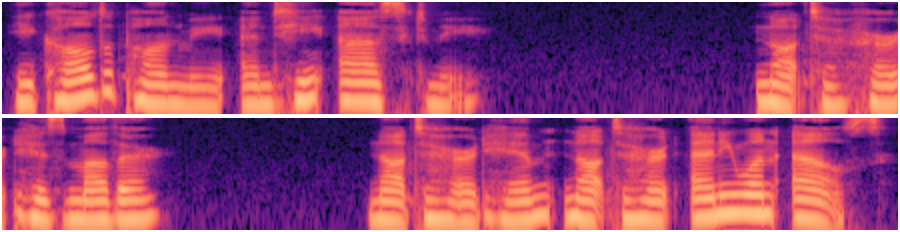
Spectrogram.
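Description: Woman as a young male demon prince, low-pitched for a woman, deliberate, bitter, accusing, close dry sound, ASMR roleplay. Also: fairly even intonation, a little mellow, dry recording. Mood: grave, indignant. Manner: slow, deliberate, accusing, with breathy whispered phrases. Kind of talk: scripted ASMR roleplay monologue.

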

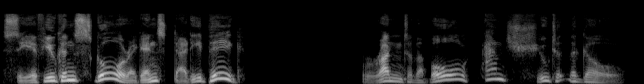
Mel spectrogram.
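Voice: medium pitch, wildly swooping pitch, slow, darkish tone, slightly rough, no room sound, studio quality. A narrator reading scripted instructions for a children's game in an encouraging way.

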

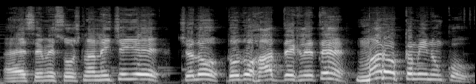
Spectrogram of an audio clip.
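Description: A man puts on an indignant truck driver for a cartoon tale. The voice is high and bright, quick to take offence. Music plays underneath. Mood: combative. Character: indignant, hot-headed male truck driver. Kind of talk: animated story dialogue.

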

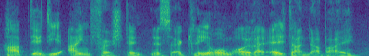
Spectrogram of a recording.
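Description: A man's voice: medium pitch, very animated, normal speed, fairly bright tone, a little hiss or hum. A man playing a good-natured, matter-of-fact casting show official in an audio drama. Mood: brisk, friendly.

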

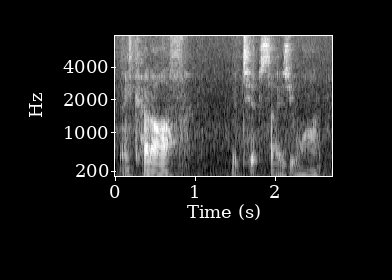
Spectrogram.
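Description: A young man casually explaining an oil pan install in his home garage, relaxed and full of ums while he works. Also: low voice, measured pace, creaky, slight background noise. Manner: relaxed, many ums and uhs while working. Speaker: DIY mechanic host. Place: home garage, concrete floor. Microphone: camera on the floor nearby, hands busy.

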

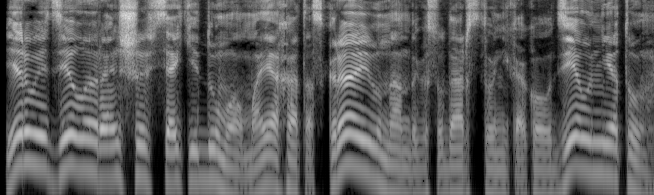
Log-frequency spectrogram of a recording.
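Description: A man's voice: medium pitch, big pitch swings, normal speed, mellow, no room sound, clean studio sound, pitched above the performer's own voice, lightly acted. A man voicing a talkative, earnest, optimistic working-class camp inmate in an audiobook, speaking colloquially and emphatically. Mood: earnest, emphatic. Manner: colloquial, emphatic, counting off points.

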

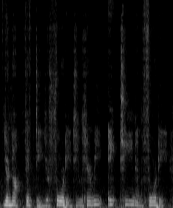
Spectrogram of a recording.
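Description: A woman's voice: lowish voice, animated, normal speed, creaky, warm tone, slight background noise. A woman voicing a wary male prisoner who speaks in an urgent, insistent way. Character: wary male prisoner, gruff but kind.

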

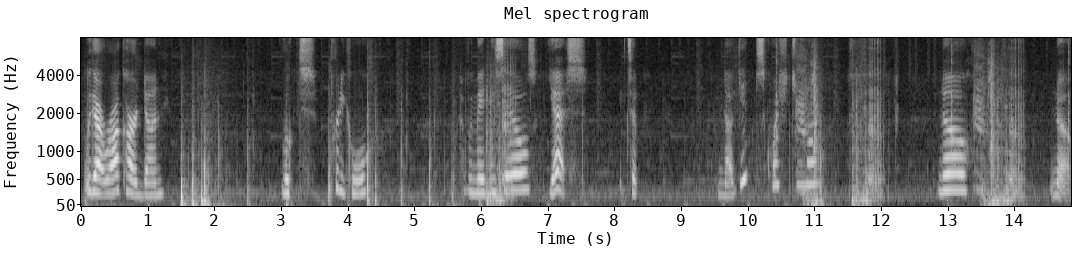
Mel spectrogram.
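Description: A woman's voice: high-pitched, very slow, long pauses, over music. A young woman hosting a casual game commentary, chatty and upbeat as she recaps the session. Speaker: gaming channel host.

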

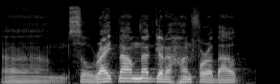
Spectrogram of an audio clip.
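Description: A man's voice: on the low side, expressive, normal speed. A young man from Quebec with a slight Quebec French accent, casually chatting through a mobile game stream. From Quebec, Canada. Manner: rambling, chatty, talks to chat. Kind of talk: casual gameplay commentary.

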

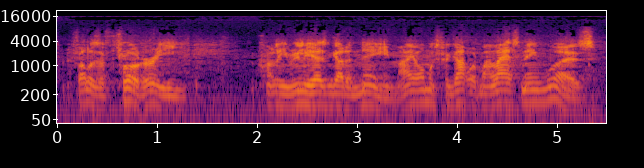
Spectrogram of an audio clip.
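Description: An American actor in his forties playing a smooth, easygoing drifter in a 1940s film drama. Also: fairly low pitch, a little fast, fairly bright tone, close to an everyday voice. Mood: easygoing, plain. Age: 40s. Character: smooth, easygoing drifter applying for bank money. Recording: dull old 1940s film soundtrack.

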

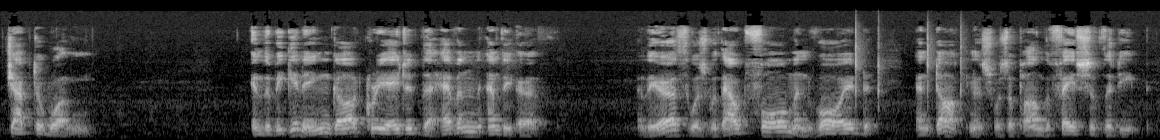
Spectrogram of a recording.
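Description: Low male narrator reading scripture, steady and measured, heard through a small speaker. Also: a little hiss or hum, rough recording. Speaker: scripture reader.

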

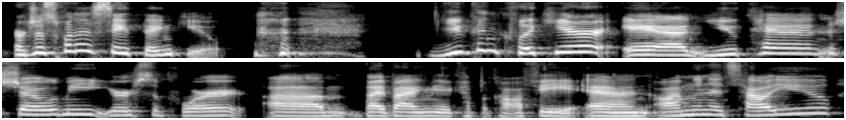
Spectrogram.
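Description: A middle-aged woman speaks casually into a desk microphone in a small home office. Her delivery is chatty and unscripted, full of ums and uhs. Her pitch jumps up brightly whenever she mentions something new. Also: creaky. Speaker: community strategist walking through her website. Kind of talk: casual screen-share walkthrough.

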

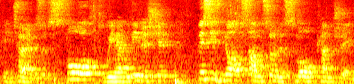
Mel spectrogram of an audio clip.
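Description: A middle-aged Scottish man giving a brisk, assured prepared speech at a conference lectern, with frequent filler restarts. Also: fairly high pitch, expressive. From Scotland. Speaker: conference speaker. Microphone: lectern mic recorded by a far camera. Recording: echoey hall from far off, noisy.

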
